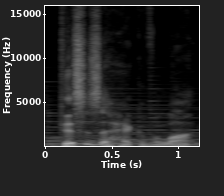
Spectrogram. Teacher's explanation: and finally of links to a lot producing the sound of a lot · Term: connected speech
